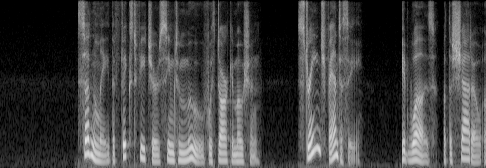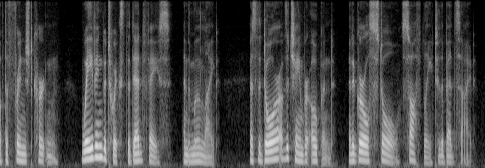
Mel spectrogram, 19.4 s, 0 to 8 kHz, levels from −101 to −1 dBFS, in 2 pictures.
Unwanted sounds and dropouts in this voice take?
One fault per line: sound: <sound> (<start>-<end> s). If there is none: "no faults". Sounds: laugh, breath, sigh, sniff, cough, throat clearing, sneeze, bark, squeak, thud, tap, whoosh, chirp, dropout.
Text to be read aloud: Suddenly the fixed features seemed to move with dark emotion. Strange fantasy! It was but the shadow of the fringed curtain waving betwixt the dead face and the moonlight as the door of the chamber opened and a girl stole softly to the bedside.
no faults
